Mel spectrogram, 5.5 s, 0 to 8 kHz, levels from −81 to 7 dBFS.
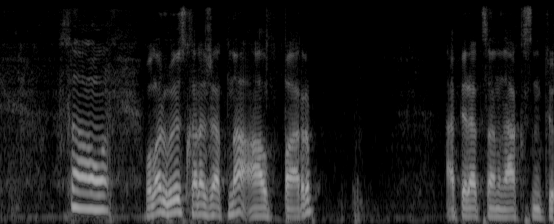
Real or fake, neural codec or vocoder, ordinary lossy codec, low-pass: fake; codec, 16 kHz, 4.8 kbps, FACodec; none; 7.2 kHz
